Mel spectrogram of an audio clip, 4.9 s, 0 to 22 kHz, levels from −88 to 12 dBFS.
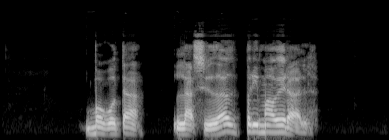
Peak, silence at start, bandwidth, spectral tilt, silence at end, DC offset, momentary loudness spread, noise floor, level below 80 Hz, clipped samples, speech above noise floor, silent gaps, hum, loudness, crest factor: -2 dBFS; 1.1 s; 9.4 kHz; -4.5 dB/octave; 0.95 s; under 0.1%; 11 LU; -79 dBFS; -60 dBFS; under 0.1%; 67 dB; none; none; -13 LUFS; 14 dB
